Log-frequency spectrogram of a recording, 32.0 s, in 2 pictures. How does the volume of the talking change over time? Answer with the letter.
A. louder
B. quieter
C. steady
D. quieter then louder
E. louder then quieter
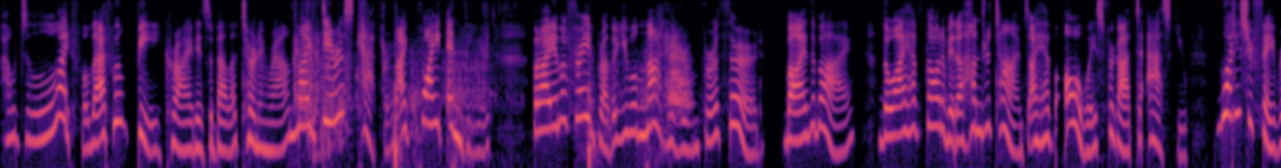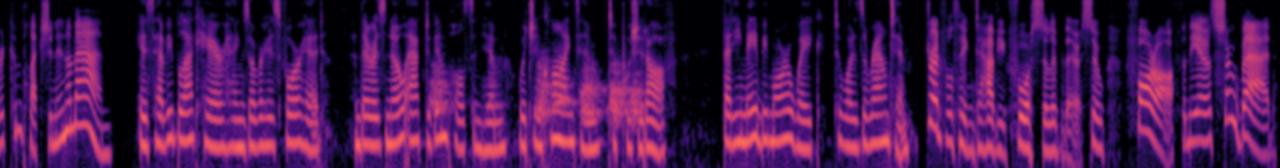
C.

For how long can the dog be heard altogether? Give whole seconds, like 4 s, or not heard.
4 s.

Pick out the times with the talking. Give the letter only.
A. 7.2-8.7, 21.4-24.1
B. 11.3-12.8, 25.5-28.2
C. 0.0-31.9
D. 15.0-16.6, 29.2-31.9
C.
